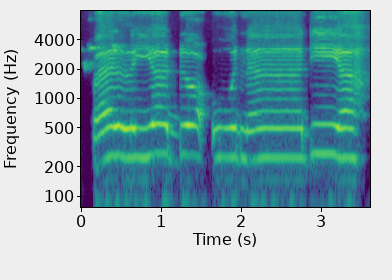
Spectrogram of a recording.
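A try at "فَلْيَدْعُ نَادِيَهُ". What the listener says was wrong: Iya. Lamnya ditahan sedikit.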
